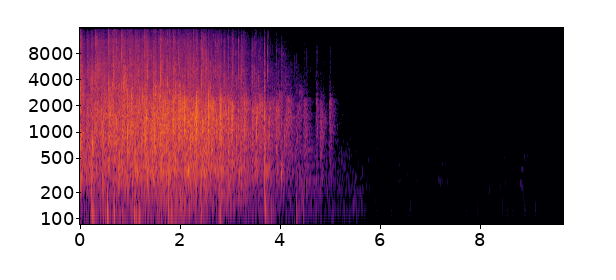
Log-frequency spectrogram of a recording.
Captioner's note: applause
